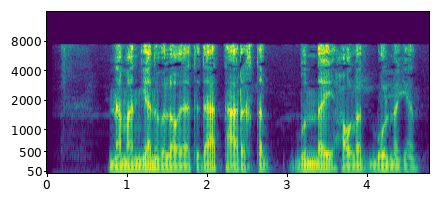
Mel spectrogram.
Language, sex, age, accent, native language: Uzbek, male, 18-24, Toshkent viloyati, Tajik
